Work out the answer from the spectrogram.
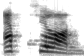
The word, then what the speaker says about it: epsilon: aljabar JBL nah ini ada yang tahu kalau membacanya apa ini Ini dibaca epsilon ya epsilon Nah jumlah GGL atau epsilon dan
